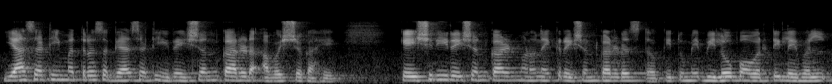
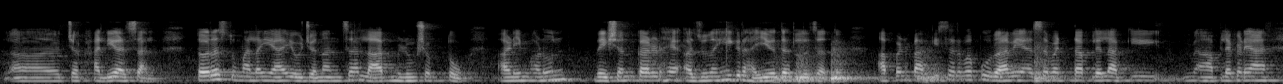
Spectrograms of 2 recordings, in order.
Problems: background sounds at intervals, background conversations at intervals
